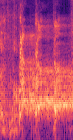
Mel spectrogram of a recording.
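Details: Pet female pug named Angel, indoors, performing an 'I love you' trick on cue: after a few soft snuffles, a drawn-out, steady, whining howl-like tone holds for over a second, rising sharply at its starts.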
